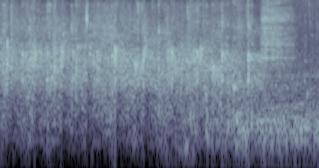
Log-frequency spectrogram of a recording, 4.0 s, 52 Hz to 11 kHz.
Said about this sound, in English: In fact, I was telling someone last night, this is my 42nd year of sobriety. Yeah, you can clap.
